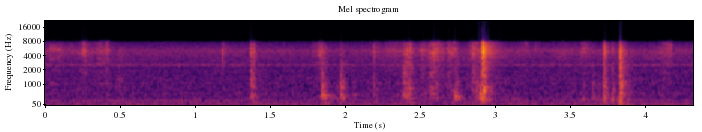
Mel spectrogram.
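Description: Plastic fence-charger case being handled and pressed together, giving a run of irregular clicks and knocks; the sharpest comes about three seconds in, with a close pair just before the end.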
